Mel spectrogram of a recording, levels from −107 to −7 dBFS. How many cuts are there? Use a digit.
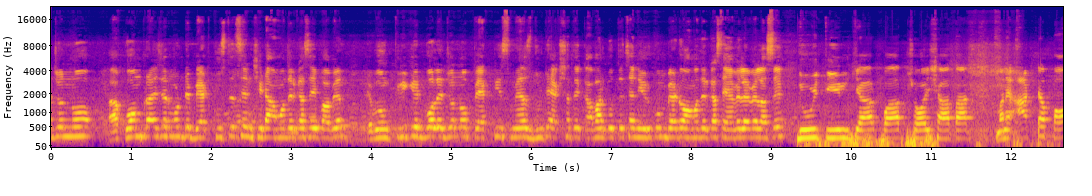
1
